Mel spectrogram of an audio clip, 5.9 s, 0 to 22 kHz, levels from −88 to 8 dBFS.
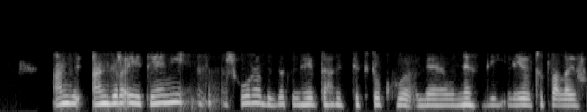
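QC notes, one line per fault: throughout: AMR narrowband mobile codec. Nothing above 4 kHz survives, and the voice has a buzzy, synthetic edge that fits a 10.2 kbps mode. A plain low-pass band limit would sound muffled but natural, not rebuilt from pitch pulses like this.
1.82–2.28 s and 4.06–4.19 s: lost AMR speech frames. In the first span, about 280 ms of frames drop out across 400 ms, with the longest gap around 120 ms. The decoder stretches the last pitch and vocal-tract shape while fading it, then the voice returns rough. At 4.06 s, 100 ms fades the same way. The smeared, dying tone tells this apart from hard dropouts, which cut to silence or click.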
